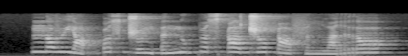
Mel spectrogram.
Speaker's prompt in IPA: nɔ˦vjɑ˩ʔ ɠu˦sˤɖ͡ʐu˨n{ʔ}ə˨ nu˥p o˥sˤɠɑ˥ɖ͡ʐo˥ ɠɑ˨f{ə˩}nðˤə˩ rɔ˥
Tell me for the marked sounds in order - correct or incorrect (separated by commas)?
correct, correct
